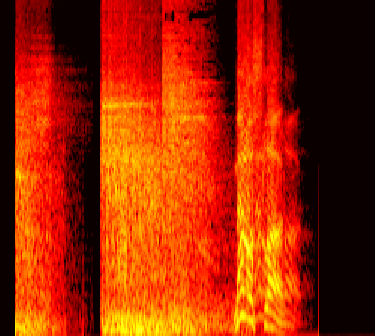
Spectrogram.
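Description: An arcade game plays loud crashing sound effects.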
